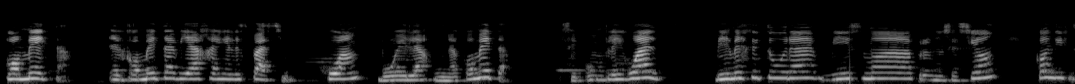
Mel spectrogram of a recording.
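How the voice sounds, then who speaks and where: A woman's voice: on the high side, a bit bright. A woman teacher with a Peruvian accent, giving a patient classroom lesson and often checking in with short questions. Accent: Peruvian Spanish. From Peru. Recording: dull lo-fi sound.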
